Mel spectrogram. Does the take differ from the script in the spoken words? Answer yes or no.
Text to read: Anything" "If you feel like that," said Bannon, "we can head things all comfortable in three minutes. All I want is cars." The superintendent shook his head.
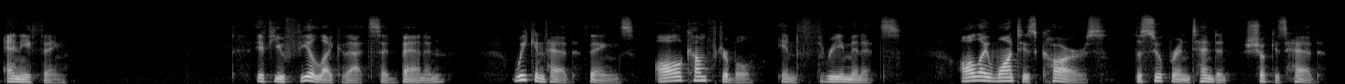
no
